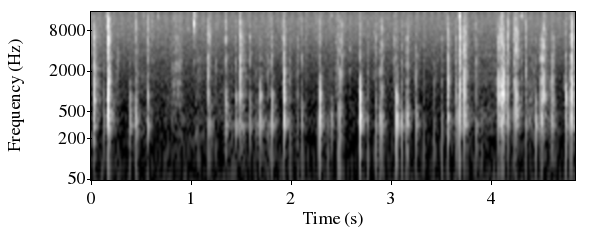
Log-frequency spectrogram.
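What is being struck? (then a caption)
Painted canvas board. Fingernails scratch and tap the painted face of a small rigid canvas panel painted with cherry blossoms, held first in one hand and then in both. The result is a rapid run of sharp, dry clicks and short scratches with almost no ring, sitting mostly in the midrange around 700 Hz.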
